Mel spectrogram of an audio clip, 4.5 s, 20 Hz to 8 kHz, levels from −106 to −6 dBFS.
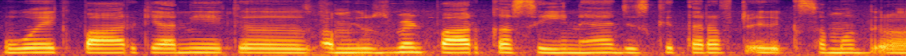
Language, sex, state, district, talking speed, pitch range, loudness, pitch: Hindi, female, Chandigarh, Chandigarh, 210 wpm, 215-225 Hz, -17 LUFS, 220 Hz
